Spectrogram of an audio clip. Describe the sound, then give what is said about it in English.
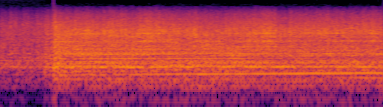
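A fighter plane's engine roars loud as it pursues another plane in aerial combat, swelling in after a brief quieter moment and then holding a steady, droning growl throughout with no voices. “a fighter plane behind him starts to fire at him.”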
